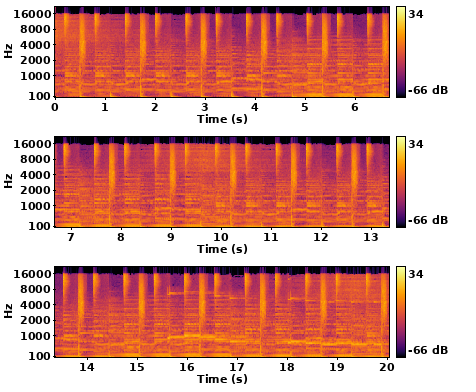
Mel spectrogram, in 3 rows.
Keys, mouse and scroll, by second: 0.5 click, 0.7-1.4 scroll up 4, 1.2 middle click, 2.4 Tab, 3.2 alt+click, 4.1 alt+shift+click, 4.5 shift+middle click, 4.9 middle click, 5.7 alt+shift+click, 6.1 middle click, 7.9 middle click, 8.8 alt+shift+click, 9.2 middle click, 9.7 shift+middle click, 10.0 middle click, 11.1 middle click, 11.9 shift+click, 12.7 middle click, 13.2 right click, 14.3 shift+middle click, 14.6 middle click, 14.7 a, 15.3 u, 16.5-16.8 scroll up 6, 17.8 scroll down 3, 18.0 shift+middle click, 19.8 Tab.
